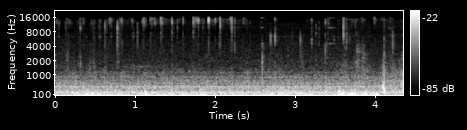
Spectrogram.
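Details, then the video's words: Pet chipmunk Bikke chewing jelly food for small animals, a busy patter of moist smacking clicks close to the microphone, with one sharper louder snap near the end, set against a quiet room hum. "Chipmunk is eating jelly(for small animals)/ゼリーをクチャクチャ食べるシマリス"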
